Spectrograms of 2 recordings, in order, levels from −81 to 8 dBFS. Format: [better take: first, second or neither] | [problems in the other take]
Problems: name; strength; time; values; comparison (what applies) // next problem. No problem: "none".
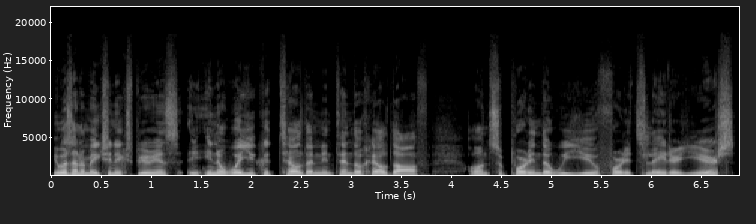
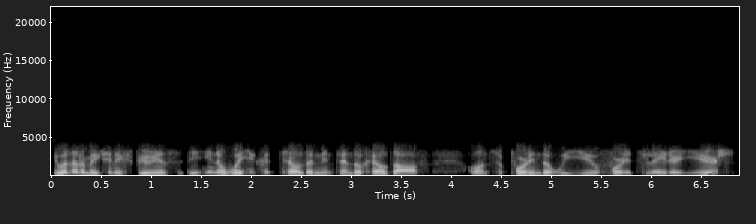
first | phone-call audio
